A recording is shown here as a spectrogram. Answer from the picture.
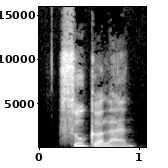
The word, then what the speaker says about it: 苏格兰: 苏格兰。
